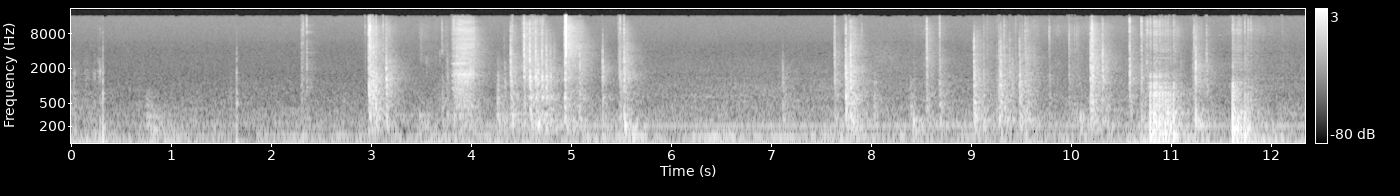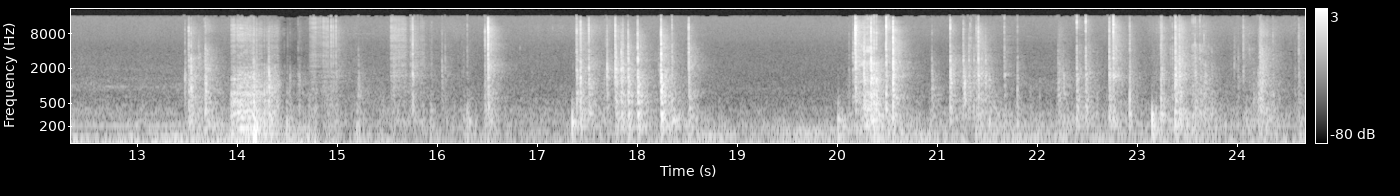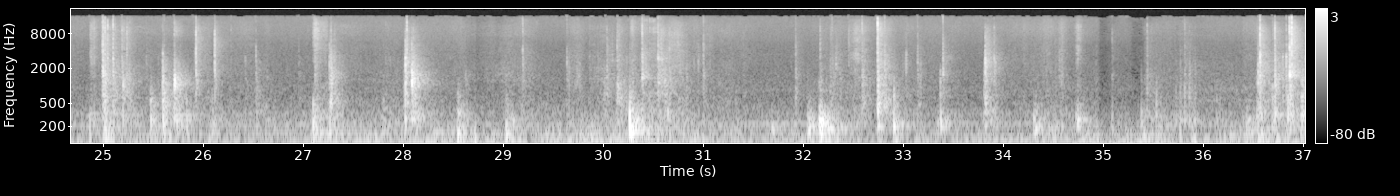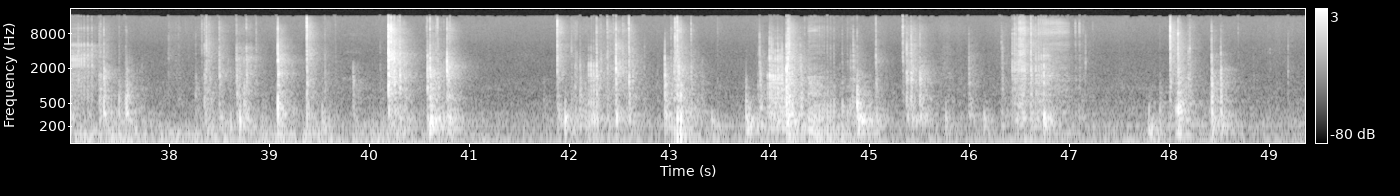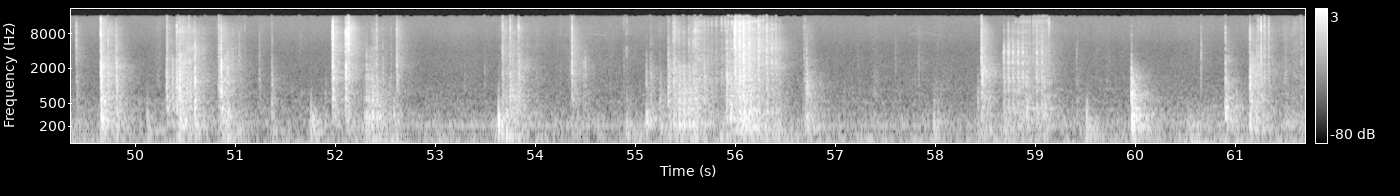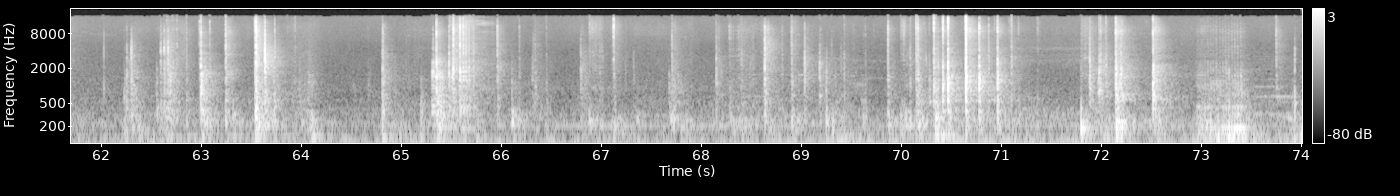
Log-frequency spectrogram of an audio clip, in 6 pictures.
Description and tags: Sneaking on wooden floor
Walking slowly on a cranky wooden floor with my sleepers.
Recording device: Tascam DR 22WL
Software: Logic Pro X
